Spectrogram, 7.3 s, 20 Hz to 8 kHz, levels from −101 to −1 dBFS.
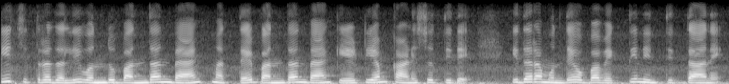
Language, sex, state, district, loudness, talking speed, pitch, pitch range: Kannada, female, Karnataka, Bangalore, -14 LUFS, 125 wpm, 225 Hz, 205-240 Hz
